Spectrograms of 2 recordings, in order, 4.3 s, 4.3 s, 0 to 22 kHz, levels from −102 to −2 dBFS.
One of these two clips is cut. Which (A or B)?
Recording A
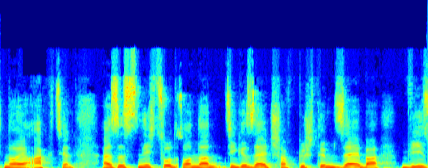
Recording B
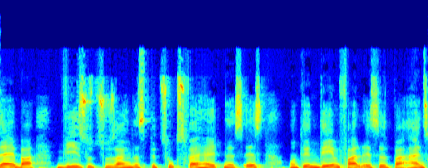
A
